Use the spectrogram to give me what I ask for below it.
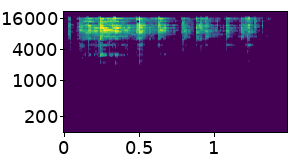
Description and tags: Keys Jingling 1 3
Sound, Jingle, Design, Jingling, Recording, Real, Door, Key, Keys, Lock, Rattle, Foley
